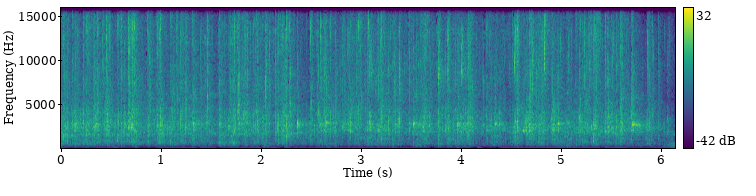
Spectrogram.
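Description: Plastic shaker bottle shaken hard and continuously, a fast dense rattle, mixing a powdered drink into water.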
